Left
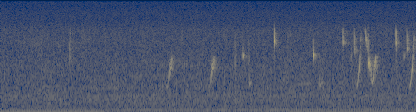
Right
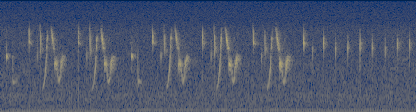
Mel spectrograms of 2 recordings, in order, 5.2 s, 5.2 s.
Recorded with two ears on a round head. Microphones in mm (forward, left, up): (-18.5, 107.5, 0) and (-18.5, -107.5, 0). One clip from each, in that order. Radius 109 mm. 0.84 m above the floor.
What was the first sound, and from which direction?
Only background noise.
